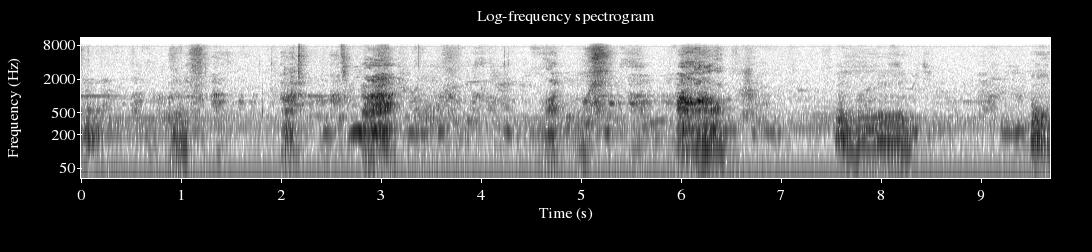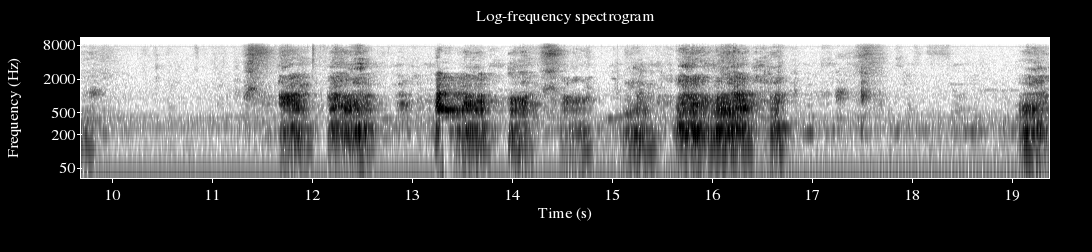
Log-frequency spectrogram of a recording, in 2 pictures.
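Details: Playful growls and grumbles from a Bearcoat Shar-Pei pestering a resting Tibetan Mastiff to play, with irregular rough bursts, short yips and scuffling noises coming in clusters, louder toward the end.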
